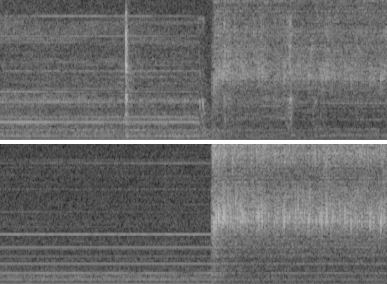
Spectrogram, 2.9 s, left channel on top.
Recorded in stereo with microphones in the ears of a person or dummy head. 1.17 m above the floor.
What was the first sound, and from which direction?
A running tap, 35° right (ahead or behind).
